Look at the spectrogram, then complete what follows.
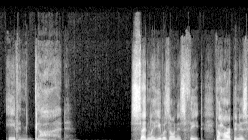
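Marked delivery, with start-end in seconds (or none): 0.1-1.3 low, slow whisper; dark whisper. Acted. Stranger whispers his blasphemy to Martha, low and slow. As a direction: let it fall, hushed and menacing. Stranger's eyes grow wild.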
